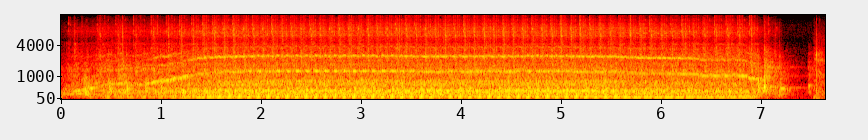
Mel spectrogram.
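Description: A sewing machine runs a continuous stitching pass on a patch pocket with a flap, its rapid mechanical whir ramping up, holding steady for about six seconds, then stopping abruptly.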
